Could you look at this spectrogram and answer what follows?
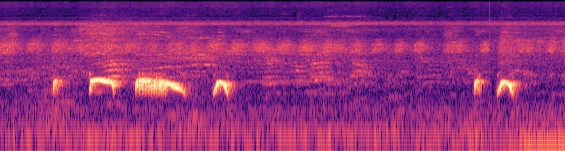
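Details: Decoy spotted dove cooing to attract other doves: one full phrase of soft hooting coos, short notes around a longer slurred note, then a pause and the start of another phrase, over low background noise.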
